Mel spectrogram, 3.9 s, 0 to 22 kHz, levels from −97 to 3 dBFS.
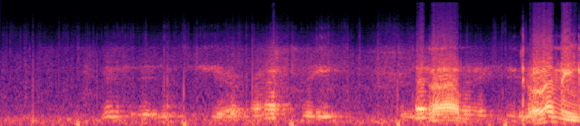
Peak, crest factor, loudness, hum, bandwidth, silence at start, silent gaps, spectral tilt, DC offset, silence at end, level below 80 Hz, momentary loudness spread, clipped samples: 0 dBFS; 12 dB; -14 LUFS; none; 12 kHz; 0 s; none; -6.5 dB/octave; under 0.1%; 0 s; -32 dBFS; 21 LU; under 0.1%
